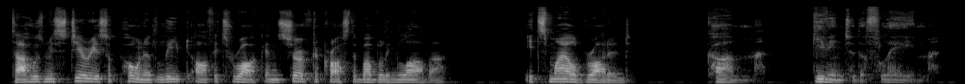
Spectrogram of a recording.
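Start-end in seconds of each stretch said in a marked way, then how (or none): 7.0-9.3 soft, hushed half-whisper under the breath. Tahu's mysterious opponent, surfing across the lava, speaks to Tahu, half-whispered. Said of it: "it whispered".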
